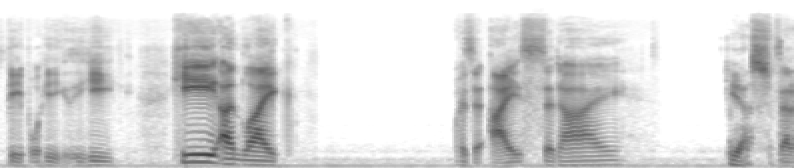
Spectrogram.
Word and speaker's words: Aes Sedai: what that is people he unlike, was it Aes Sedai? Yes. Is that how you pronounce it?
